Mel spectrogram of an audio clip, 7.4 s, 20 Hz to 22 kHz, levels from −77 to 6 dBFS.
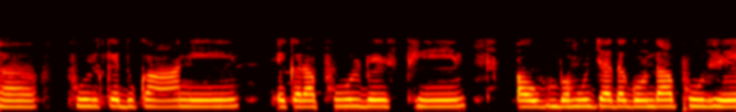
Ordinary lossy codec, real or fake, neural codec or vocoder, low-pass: none; real; none; 5.4 kHz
